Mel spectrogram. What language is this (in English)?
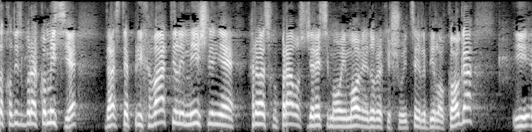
Croatian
